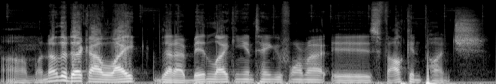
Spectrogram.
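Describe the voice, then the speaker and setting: A man's voice: lowish voice, moderate pace, no room sound. A man giving casual play-by-play commentary on a card game match, thinking aloud with frequent fillers. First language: not Italian.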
